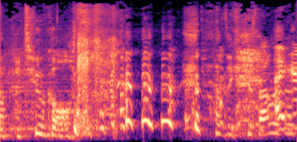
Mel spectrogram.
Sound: laughing

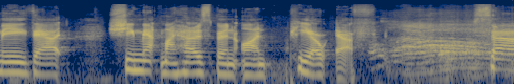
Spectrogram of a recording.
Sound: audience exclaims

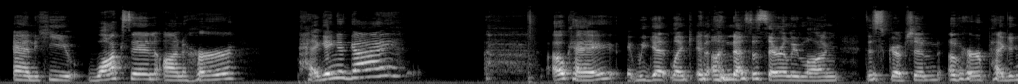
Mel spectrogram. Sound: sigh

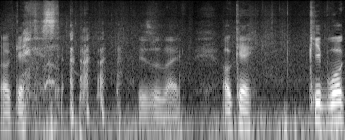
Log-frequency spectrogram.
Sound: laughter

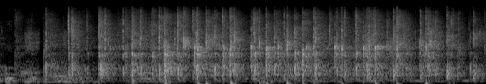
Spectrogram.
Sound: clapping

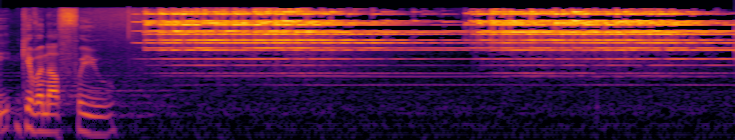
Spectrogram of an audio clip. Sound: chimes ringing

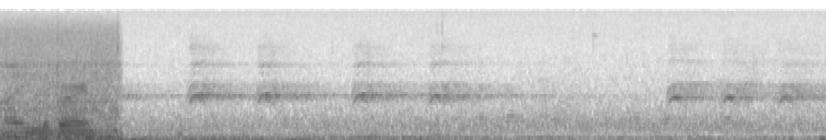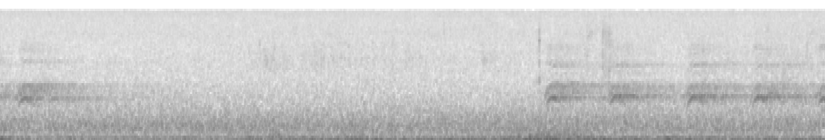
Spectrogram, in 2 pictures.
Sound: american crow calls

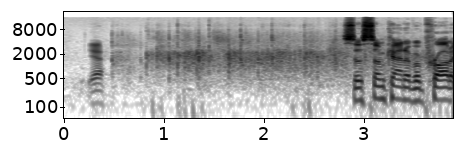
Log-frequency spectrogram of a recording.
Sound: applause

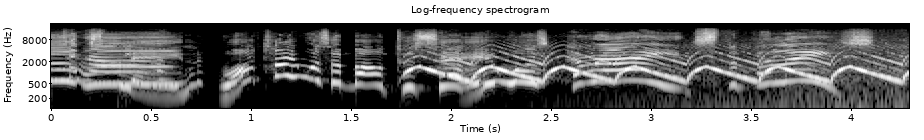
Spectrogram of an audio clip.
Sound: siren wailing

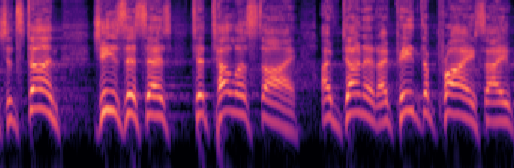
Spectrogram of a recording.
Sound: speaks in foreign language

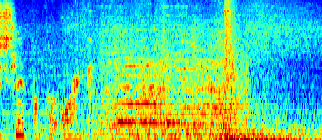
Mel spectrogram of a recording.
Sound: grunting

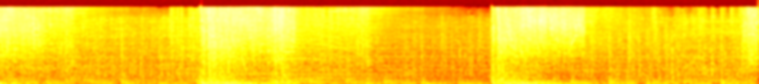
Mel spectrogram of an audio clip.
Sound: gunfire

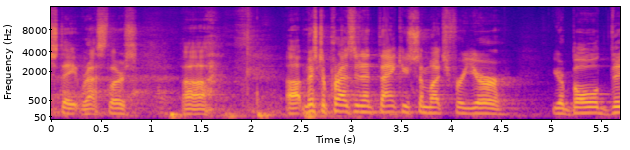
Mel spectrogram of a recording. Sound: laughter

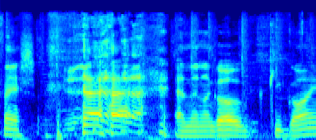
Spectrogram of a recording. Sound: laughing

